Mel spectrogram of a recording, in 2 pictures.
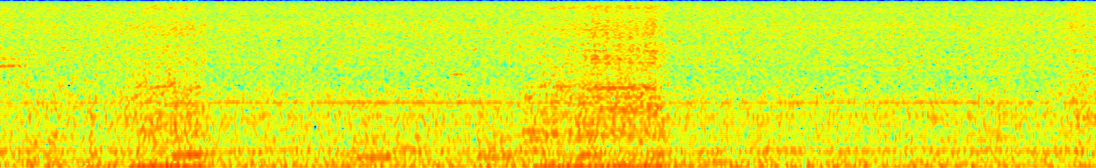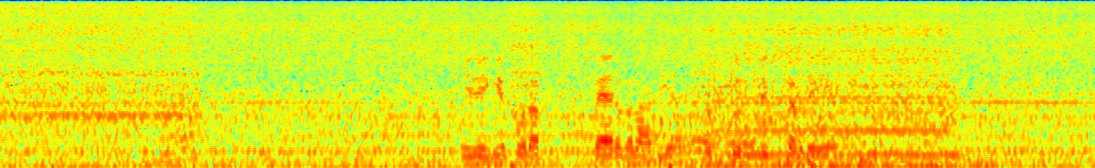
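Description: A sewing machine whirs in short bursts.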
